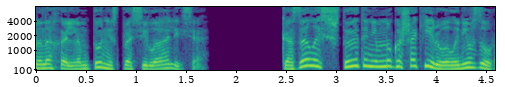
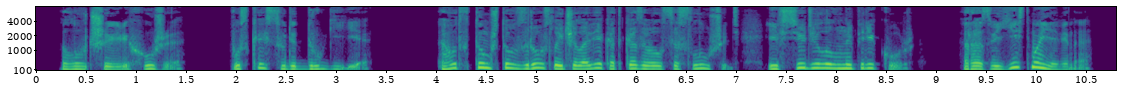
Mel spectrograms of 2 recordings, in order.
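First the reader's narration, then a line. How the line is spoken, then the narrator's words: Quiet, heavy sigh. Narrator (Russian): тяжко выдохнул и тихо произнес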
